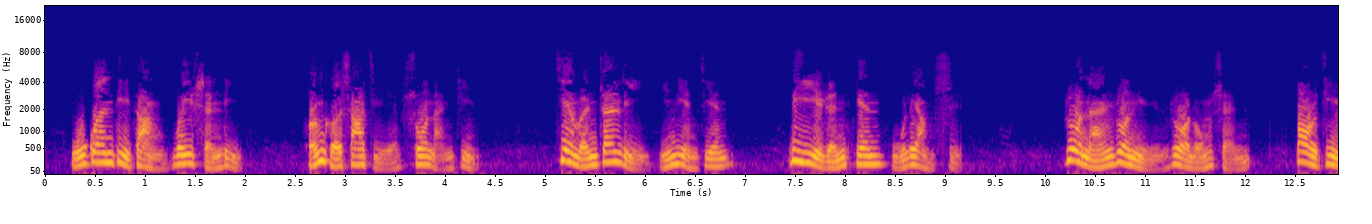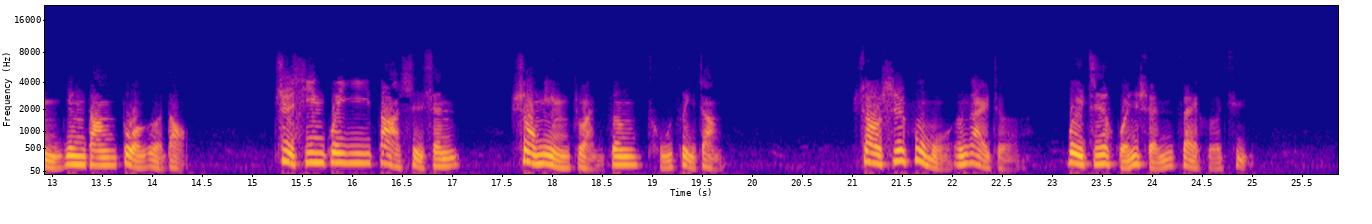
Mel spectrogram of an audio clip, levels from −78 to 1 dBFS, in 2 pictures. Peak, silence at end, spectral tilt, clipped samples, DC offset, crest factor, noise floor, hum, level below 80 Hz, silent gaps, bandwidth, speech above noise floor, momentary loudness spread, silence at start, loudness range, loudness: -2 dBFS; 0.9 s; -9.5 dB/octave; under 0.1%; under 0.1%; 14 dB; -56 dBFS; none; -54 dBFS; none; 7.2 kHz; 41 dB; 14 LU; 0.25 s; 3 LU; -16 LUFS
